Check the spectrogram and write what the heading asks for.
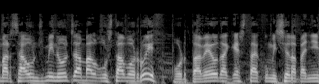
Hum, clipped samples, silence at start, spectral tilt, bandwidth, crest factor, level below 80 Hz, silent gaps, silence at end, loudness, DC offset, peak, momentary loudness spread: none; under 0.1%; 0 s; -5 dB/octave; 11.5 kHz; 16 dB; -40 dBFS; none; 0 s; -19 LUFS; under 0.1%; -4 dBFS; 3 LU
